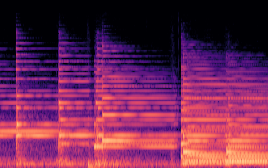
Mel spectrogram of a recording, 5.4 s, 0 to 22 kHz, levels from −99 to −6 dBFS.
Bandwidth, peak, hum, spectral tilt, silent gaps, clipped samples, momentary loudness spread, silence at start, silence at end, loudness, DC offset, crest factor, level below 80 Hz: 8 kHz; -6 dBFS; none; -7.5 dB/octave; none; under 0.1%; 12 LU; 0 s; 0 s; -23 LUFS; under 0.1%; 16 dB; -46 dBFS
